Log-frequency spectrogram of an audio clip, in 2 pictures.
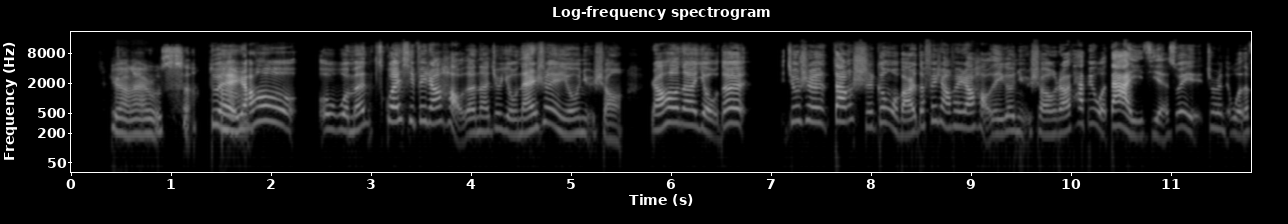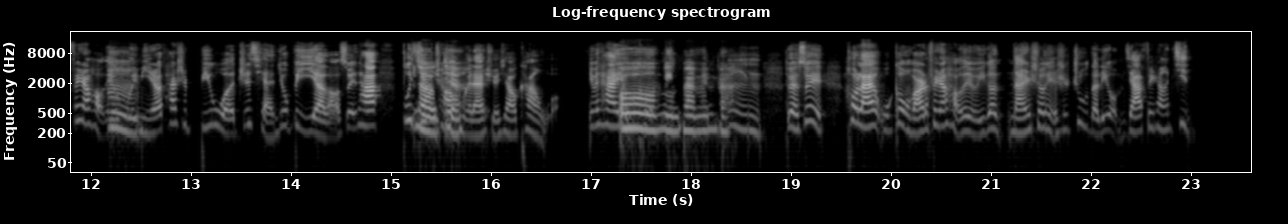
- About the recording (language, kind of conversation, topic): Chinese, podcast, 有什么歌会让你想起第一次恋爱？
- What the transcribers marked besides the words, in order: other background noise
